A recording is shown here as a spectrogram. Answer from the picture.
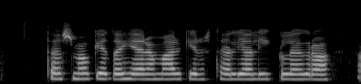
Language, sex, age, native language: Icelandic, male, 12, Polish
